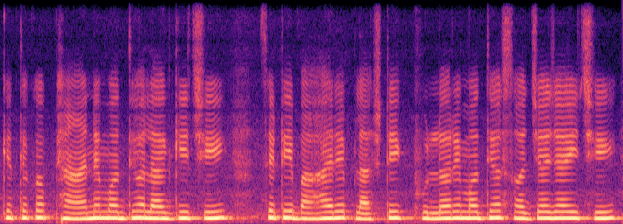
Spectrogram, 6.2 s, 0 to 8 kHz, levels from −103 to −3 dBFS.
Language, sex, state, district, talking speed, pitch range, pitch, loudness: Odia, female, Odisha, Nuapada, 115 wpm, 215-230 Hz, 225 Hz, -11 LUFS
